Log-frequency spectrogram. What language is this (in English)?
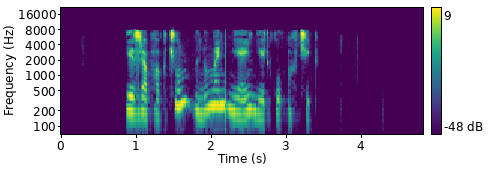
Armenian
